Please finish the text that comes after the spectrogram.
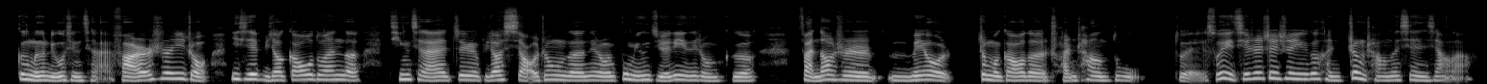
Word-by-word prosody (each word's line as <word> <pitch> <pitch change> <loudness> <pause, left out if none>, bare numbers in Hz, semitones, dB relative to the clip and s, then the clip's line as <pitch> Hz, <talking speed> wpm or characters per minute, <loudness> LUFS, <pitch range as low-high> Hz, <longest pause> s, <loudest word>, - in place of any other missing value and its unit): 更 235 -2 +3
能 195 0 +4
流 180 +1 +3
行 185 -3 -1
起 180 +2 -7
来。 - - -8
反 190 - +3
而 190 +4 +6
是 265 +2 +1
一 265 - +2
种 200 -7 0 0.2
一 255 - +2
些 240 -1 +5
比 200 -5 -4
较 195 0 +2
高 215 +3 +1
端 220 -1 -1
的， 195 -2 +1 0.3
听 230 -1 -1
起 230 -3 -4
来 180 0 +2
这 210 +3 -1
个 195 - -1
比 180 - -7
较 200 +2 +3
小 215 - 0
众 215 +1 -2
的 185 -1 +2
那 195 +1 -1
种 185 -1 +1
不 250 - -1
明 215 -2 +1
觉 180 -3 0
厉 215 +1 +1
那 195 0 0
种 170 -2 -3
歌， 175 0 -1 0.4
反 200 -5 +1
倒 220 +4 +2
是， 200 +2 +1
嗯， 185 -10 -4
没 200 +1 +2
有 205 -5 +1 0.3
这 230 - +1
么 195 -4 +2
高 185 0 +1
的 180 -2 0
传 170 +2 -4
唱 190 -2 -1
度。 190 - -6 0.3
对， - - -6
所 245 - -3
以 260 -4 +2
其 245 +4 -2
实 275 +1 0
这 280 0 0
是 270 0 0
一 245 -1 +1
个 255 +1 +2
很 190 -7 -4
正 280 +4 +2
常 185 -4 -5
的 195 +1 -2
现 195 -2 -3
象 190 +1 -6
了。 - - -11
195 Hz, 265 characters per minute, -22 LUFS, 185-225 Hz, 0.4 s, 而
